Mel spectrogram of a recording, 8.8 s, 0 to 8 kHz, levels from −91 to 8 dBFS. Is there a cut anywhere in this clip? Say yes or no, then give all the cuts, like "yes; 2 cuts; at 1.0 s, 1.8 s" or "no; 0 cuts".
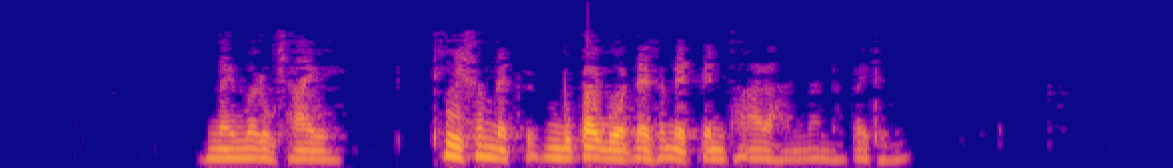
no; 0 cuts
